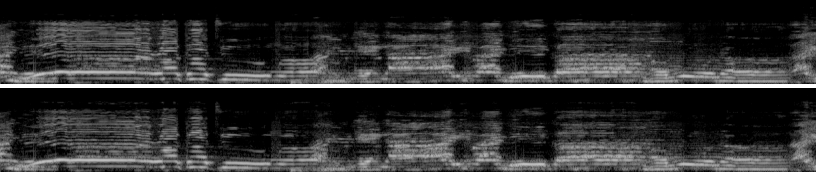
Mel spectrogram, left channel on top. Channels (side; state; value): both; normal; correlation 0.83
